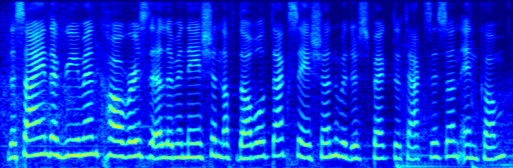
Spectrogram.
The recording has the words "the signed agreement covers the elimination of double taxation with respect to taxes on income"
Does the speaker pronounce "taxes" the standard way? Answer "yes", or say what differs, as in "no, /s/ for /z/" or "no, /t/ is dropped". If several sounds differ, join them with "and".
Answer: no, /s/ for /z/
